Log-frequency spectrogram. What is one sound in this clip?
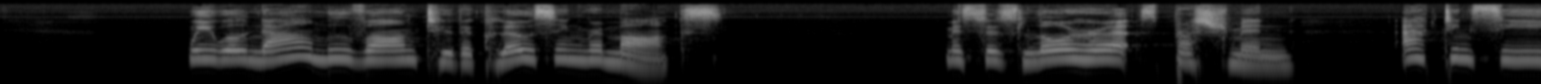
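A woman speaks calmly through loudspeakers in a large echoing hall.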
